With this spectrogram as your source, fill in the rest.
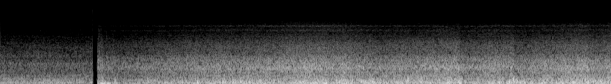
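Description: Tyres rumble steadily on the road from inside a moving car.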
